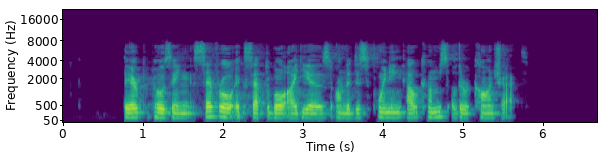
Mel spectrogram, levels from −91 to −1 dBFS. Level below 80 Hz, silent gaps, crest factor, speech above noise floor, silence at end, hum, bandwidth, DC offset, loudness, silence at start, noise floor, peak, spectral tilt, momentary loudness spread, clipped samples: -66 dBFS; none; 20 dB; 65 dB; 1.05 s; none; 7.8 kHz; under 0.1%; -22 LUFS; 0.75 s; -87 dBFS; -4 dBFS; -6 dB/octave; 8 LU; under 0.1%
